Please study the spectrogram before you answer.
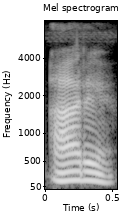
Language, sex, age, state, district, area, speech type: Bodo, male, 60+, Assam, Baksa, rural, spontaneous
